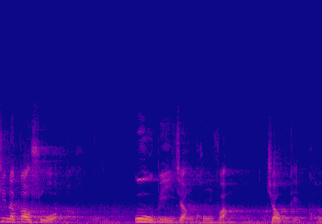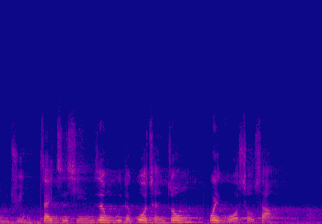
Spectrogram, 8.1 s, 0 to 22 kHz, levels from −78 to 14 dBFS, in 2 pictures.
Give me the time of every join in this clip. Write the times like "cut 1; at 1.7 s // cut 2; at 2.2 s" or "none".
cut 1; at 4.5 s // cut 2; at 6.5 s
